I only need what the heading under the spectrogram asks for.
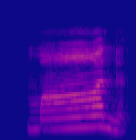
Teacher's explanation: ಮಾ ಆದ ನಂತರ ಅನುಸ್ವರದ ಉಚ್ಚಾರಣೆ ನ, ಮುಂದಿನ ಅಕ್ಷರ ನ ಇದೆ.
